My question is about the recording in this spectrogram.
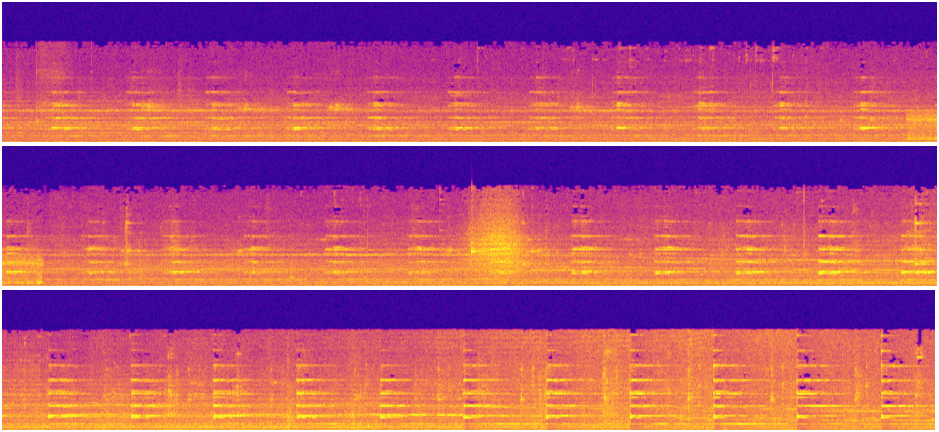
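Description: Union Pacific diesel locomotive hauling a passenger trainset slowly past: the engine's steady, pulsing rumble mixed with the rolling of the train, growing louder over the second half as it draws level.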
